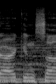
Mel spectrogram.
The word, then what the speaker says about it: Arkansas: On your favorite Arkansas sports talk station.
